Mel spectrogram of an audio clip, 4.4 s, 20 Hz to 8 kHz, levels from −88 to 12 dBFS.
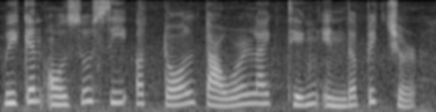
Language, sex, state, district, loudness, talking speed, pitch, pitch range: English, female, Assam, Kamrup Metropolitan, -16 LUFS, 165 wpm, 245 Hz, 215-280 Hz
